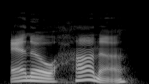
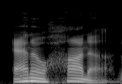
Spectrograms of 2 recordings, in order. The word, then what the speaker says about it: Anohana: And so the next one, Quinn, is Anohana, : The Flower We Saw That Day. – Ooh. – Yes. – Ooh. – Anohana, The Flower We Saw That Day. – Can you spell that? – A-N-O-H-A-N-A, The Flower We Saw That Day.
